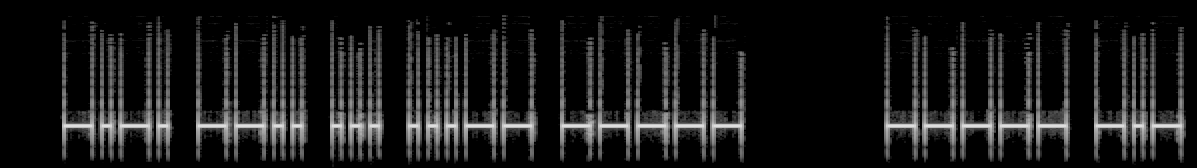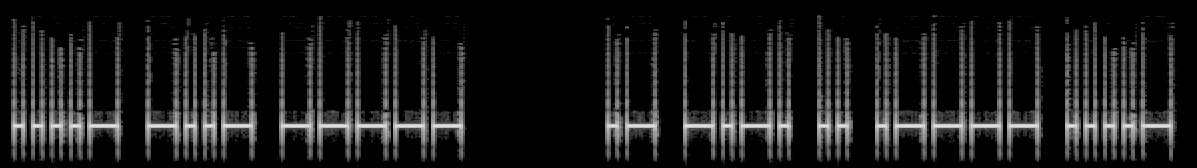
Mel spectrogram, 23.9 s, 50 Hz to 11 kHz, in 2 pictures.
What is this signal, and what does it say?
Morse code, heard as a keyed tone, about 13 wpm, 800 Hz. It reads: CZS30 0K4X0 ACI14
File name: CW / DET / 1 9 1500C S A 12wpm 3800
